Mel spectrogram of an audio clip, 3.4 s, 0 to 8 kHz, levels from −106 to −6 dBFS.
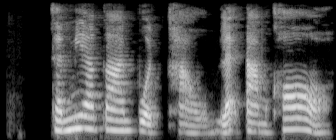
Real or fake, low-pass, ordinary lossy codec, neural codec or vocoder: real; 7.2 kHz; none; none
